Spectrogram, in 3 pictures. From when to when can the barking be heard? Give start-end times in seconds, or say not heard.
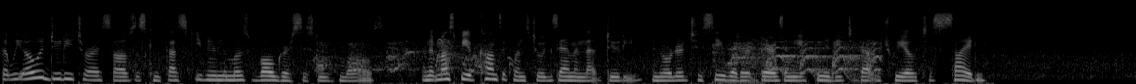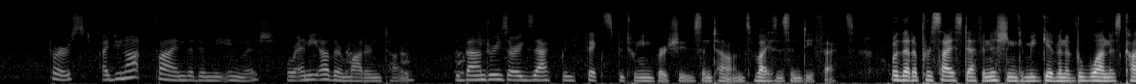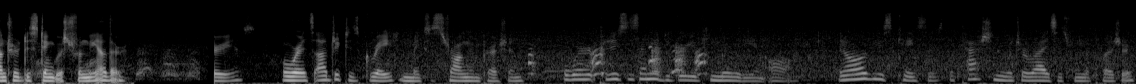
3.1-5.2, 7.1-8.8, 14.8-16.1, 23.1-24.8, 28.0-29.8.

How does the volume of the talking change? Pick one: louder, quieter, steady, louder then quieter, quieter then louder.
louder then quieter.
